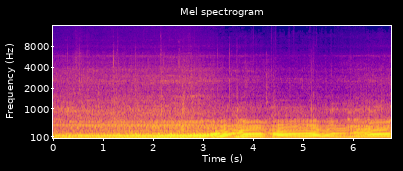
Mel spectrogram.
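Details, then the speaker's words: Corolla with a GE engine swap, after the clutch master cylinder adjustable arm was pushed back to its proper position: revs drop and recover cleanly through the shifts; the clutch engages normally. Earlier slipping was thought to come from heat on track. "it seems to be engaging and releasing at the proper point."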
